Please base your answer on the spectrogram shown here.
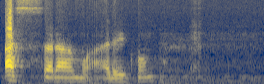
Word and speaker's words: Assalamu alaikum: The sitting position, saying the final salam once to exit the prayer, so it's pronounced Assalamu alaikum.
